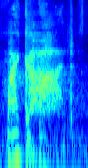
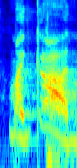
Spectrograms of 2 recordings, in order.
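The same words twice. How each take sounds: First: It is said in a broken-hearted, despairing tone. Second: It is said in an angry, accusing tone. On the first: The speaker is heartbroken and still trusting. "the tone was a broken-hearted child in despair" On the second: The speaker is accusing God out of anger. "the tone of a complaining, accusatory child. ... In anger"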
